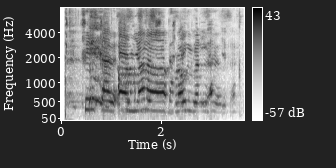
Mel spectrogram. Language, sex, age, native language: Icelandic, female, 18-19, Icelandic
